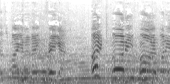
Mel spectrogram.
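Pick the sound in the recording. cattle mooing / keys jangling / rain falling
cattle mooing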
